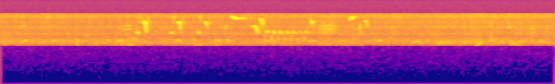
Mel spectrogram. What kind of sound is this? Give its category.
Soundscapes > Nature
